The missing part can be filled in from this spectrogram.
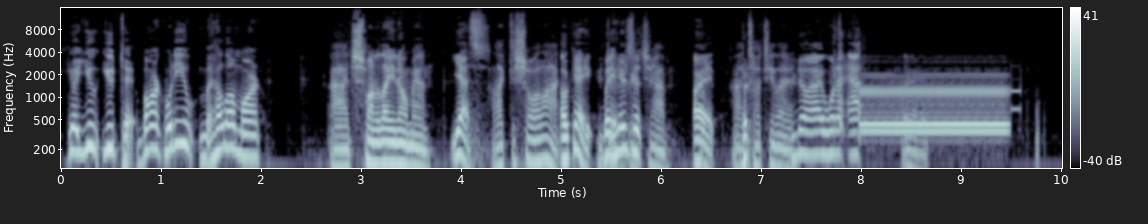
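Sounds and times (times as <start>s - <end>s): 
speech: 0.0s - 2.1s, 2.7s - 8.7s
electronic telephone line tone on a landline call during redialing: 8.0s - 9.7s.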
